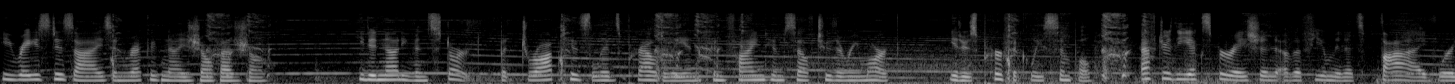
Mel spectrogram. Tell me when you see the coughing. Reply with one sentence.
You can hear the coughing from 1.1 to 2.8 s, from 5.5 to 7.5 s and from 10.1 to 11.6 s.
